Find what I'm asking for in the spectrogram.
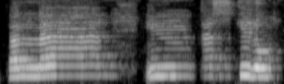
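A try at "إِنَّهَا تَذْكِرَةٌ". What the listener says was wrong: ইন্নাহা তাযকিরা। হ্যাঁ হ্যাঁ, ইন্নাহা আছে কাল্লা ইন্নাহা তাযকিরা,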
